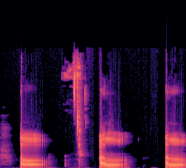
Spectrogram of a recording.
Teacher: bagaimana cara melafalkan huruf yang dalam kondisi mati teman-teman sekalian maka caranya tidak dibaca dengan bunyi vokal a i u maka lamnya enggak dibaca lalilu tapi lamnya dibaca dengan bunyi matinya Apa bunyi mati huruf lam yaitu bunyi konsonan huruf lamnya itu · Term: lam sukun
